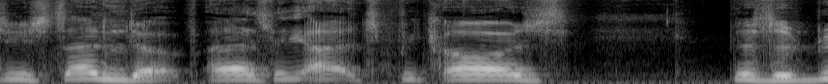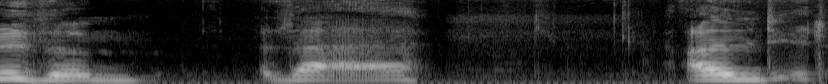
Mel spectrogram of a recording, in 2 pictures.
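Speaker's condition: Cerebral palsy; wheelchair user

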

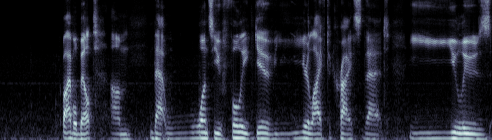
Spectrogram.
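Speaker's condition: Stuttering; strong fear of public speaking since at least age 14; speaks publicly and on recordings, describes self as now free to speak; long avoided public and recorded speaking because of stutter; blocks

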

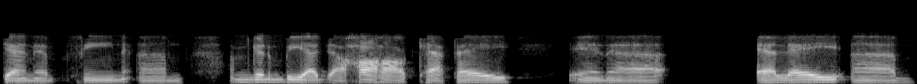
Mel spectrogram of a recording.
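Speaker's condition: Speech impediment; uncoordinated movement

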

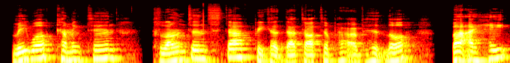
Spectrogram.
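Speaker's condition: Cerebral palsy; affects speech to an extent

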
